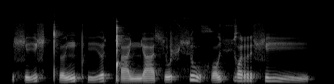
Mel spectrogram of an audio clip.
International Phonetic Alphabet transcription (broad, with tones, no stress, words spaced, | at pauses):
ɬiː˩˥ɬtʰəː˩˥ɲpʰiː˩˥ə̯ǃa˩ ɲa˩su˩˥ɬsu˥˩xɔ˩˥ çɔ˥rɬiː˥˩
